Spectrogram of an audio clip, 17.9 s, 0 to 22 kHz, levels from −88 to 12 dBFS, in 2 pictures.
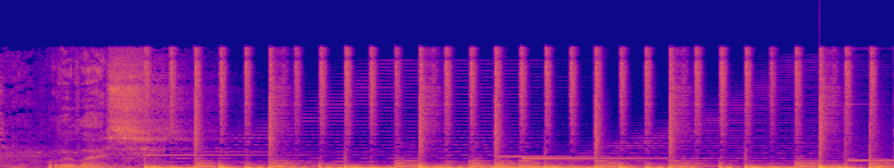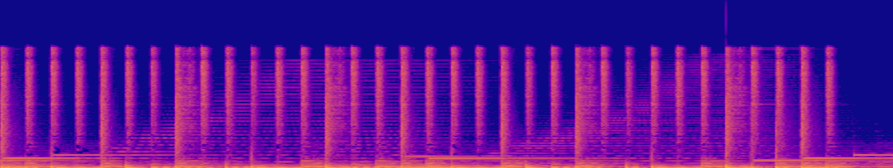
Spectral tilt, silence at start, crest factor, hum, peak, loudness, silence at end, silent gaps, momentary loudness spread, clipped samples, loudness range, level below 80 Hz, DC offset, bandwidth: -5.5 dB/octave; 0 s; 18 dB; none; 0 dBFS; -19 LUFS; 0 s; none; 6 LU; under 0.1%; 1 LU; -28 dBFS; 0.2%; 16.5 kHz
